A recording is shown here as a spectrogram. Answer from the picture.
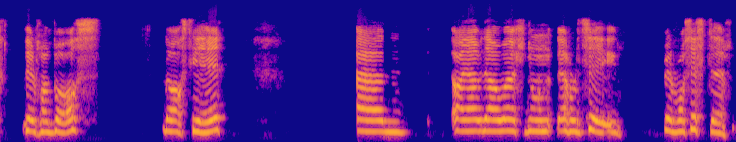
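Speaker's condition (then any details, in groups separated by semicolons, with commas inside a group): Down syndrome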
